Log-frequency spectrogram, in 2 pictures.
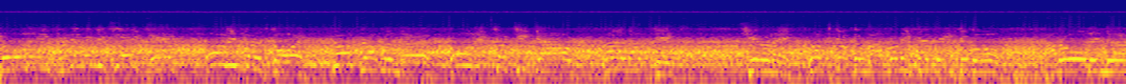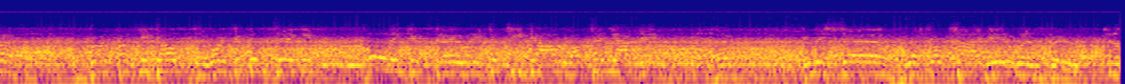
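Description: Stadium crowd of many voices cheering and chanting steadily.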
